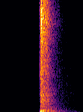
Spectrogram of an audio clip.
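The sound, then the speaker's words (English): A single heavy bang against a kitchen wall, a deep, booming thud that rings out and fades over about half a second, with silence before it and no voices. “The banging in the kitchen wall.”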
